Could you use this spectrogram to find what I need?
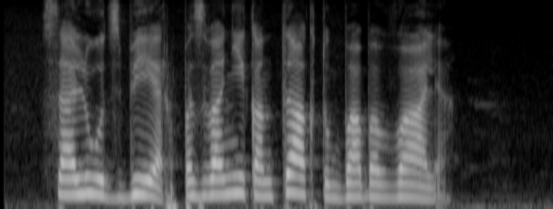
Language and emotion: Russian, angry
